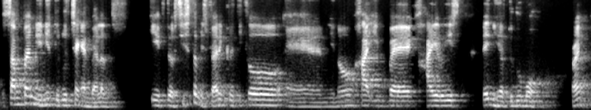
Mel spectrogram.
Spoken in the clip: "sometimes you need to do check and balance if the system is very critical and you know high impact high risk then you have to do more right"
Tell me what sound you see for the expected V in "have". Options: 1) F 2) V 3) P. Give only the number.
1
